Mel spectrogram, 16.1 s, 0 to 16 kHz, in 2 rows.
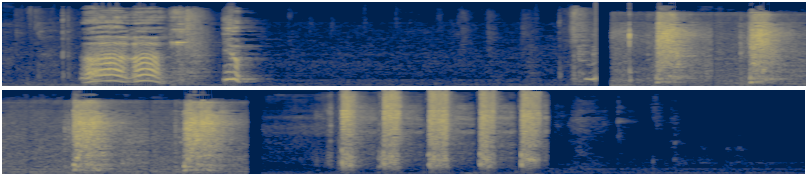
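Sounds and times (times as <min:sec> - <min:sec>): cat sneezing: 0:11.3 - 0:13.5.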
